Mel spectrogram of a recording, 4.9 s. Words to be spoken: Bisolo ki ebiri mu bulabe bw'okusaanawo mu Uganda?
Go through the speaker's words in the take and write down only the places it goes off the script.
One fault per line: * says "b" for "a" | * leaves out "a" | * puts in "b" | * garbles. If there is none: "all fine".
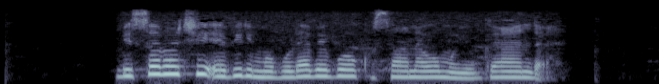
all fine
